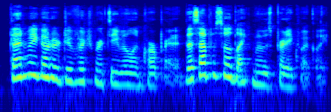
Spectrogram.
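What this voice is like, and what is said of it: Calm measured public-radio host delivery. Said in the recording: “I know I'm doing NPR voice right now”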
